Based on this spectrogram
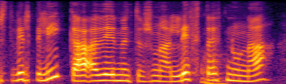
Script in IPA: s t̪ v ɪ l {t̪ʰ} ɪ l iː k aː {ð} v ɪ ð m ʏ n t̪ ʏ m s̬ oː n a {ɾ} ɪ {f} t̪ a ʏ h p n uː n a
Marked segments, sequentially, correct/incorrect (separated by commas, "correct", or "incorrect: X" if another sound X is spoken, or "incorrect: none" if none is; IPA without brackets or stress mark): incorrect: t̪, correct, incorrect: l, correct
